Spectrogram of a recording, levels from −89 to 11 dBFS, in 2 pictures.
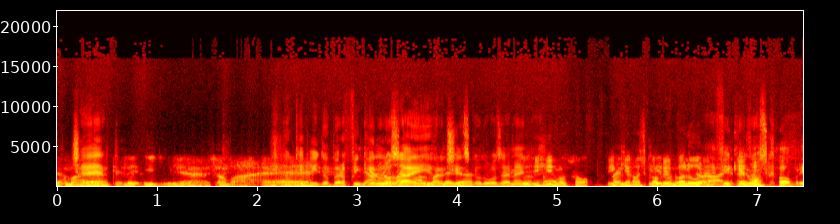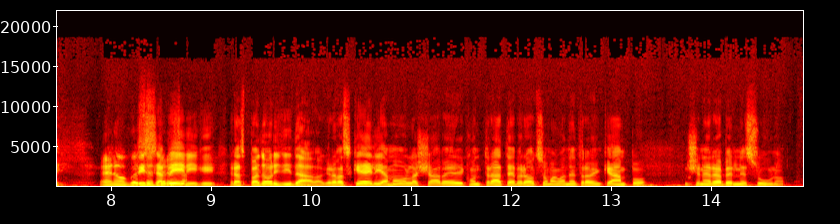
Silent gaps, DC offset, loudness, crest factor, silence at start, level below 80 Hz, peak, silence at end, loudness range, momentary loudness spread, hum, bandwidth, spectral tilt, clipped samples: none; under 0.1%; -18 LUFS; 18 dB; 0 s; -40 dBFS; 0 dBFS; 0.2 s; 4 LU; 9 LU; none; 19 kHz; -5 dB/octave; under 0.1%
